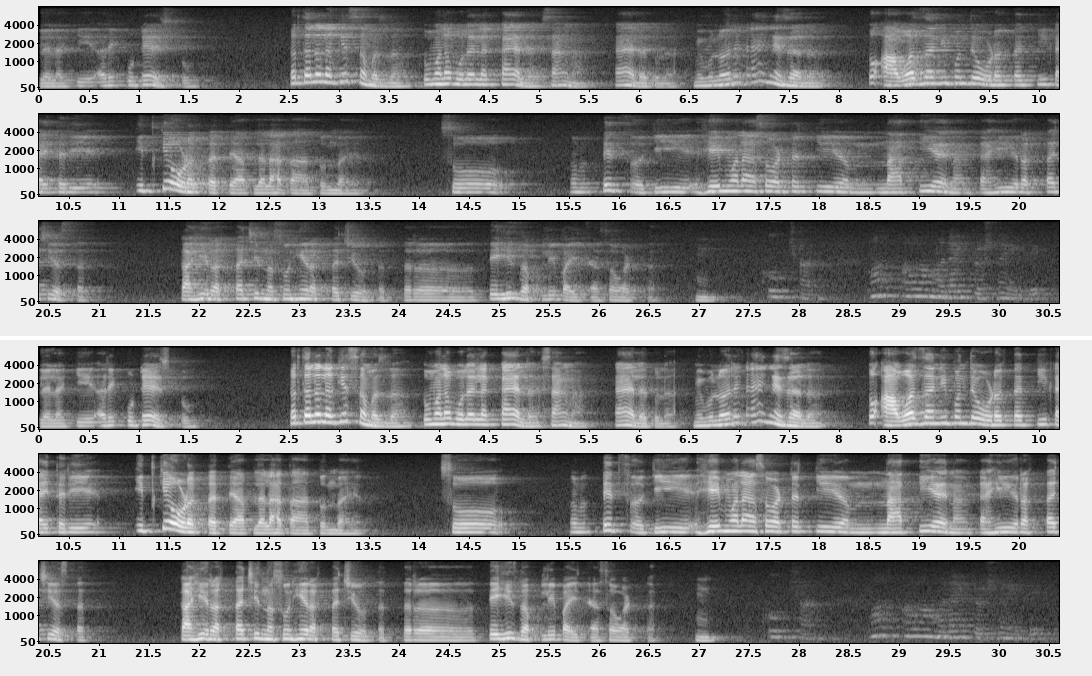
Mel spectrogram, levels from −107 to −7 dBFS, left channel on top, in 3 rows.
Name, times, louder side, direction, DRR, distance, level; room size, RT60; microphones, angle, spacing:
voice 1, 0.0-1.6 2.5-5.5 5.8-7.9 8.3-10.8 11.2-13.4 14.2-14.8 15.5-20.9 21.8-26.3 27.0-27.1, right 5 dB, 85° right, 14 dB, 0.6 m, -25 dB
voice 2, 6.6-7.2 25.2-25.8 27.6-28.2 28.7-30.4, left 1 dB, 85° left, -4 dB, 4.2 m, -48 dB
11.0 x 6.4 x 8.9 m, 0.93 s
head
